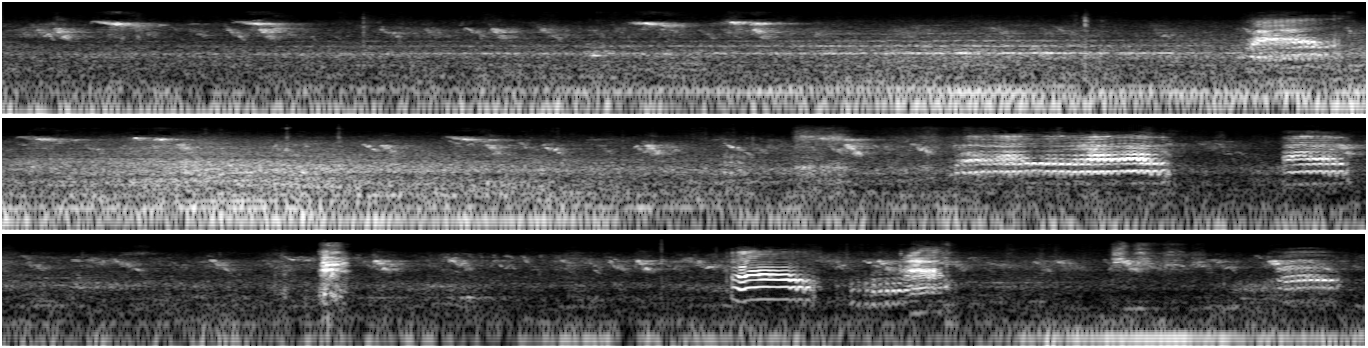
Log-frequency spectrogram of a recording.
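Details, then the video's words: Hungry stray cat meowing repeatedly, with strong drawn-out harmonic meows near the end separated by pauses of a few seconds, over ongoing bird twittering and low traffic-like rumble. "The Cat Riding The Tricycle Was Cute And Hungry."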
